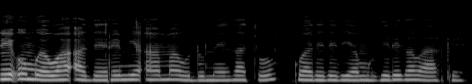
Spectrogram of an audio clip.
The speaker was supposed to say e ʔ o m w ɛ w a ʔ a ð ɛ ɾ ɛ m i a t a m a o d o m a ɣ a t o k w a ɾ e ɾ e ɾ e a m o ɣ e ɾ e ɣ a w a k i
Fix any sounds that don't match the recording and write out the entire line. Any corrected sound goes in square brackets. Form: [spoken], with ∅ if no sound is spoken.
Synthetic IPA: e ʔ o m w ɛ w a ʔ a ð ɛ ɾ ɛ m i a [ʔ] a m a o d o m [ɛ] ɣ a t o k w a ɾ e ɾ e ɾ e a m o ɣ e ɾ e ɣ a w a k [ɛ]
